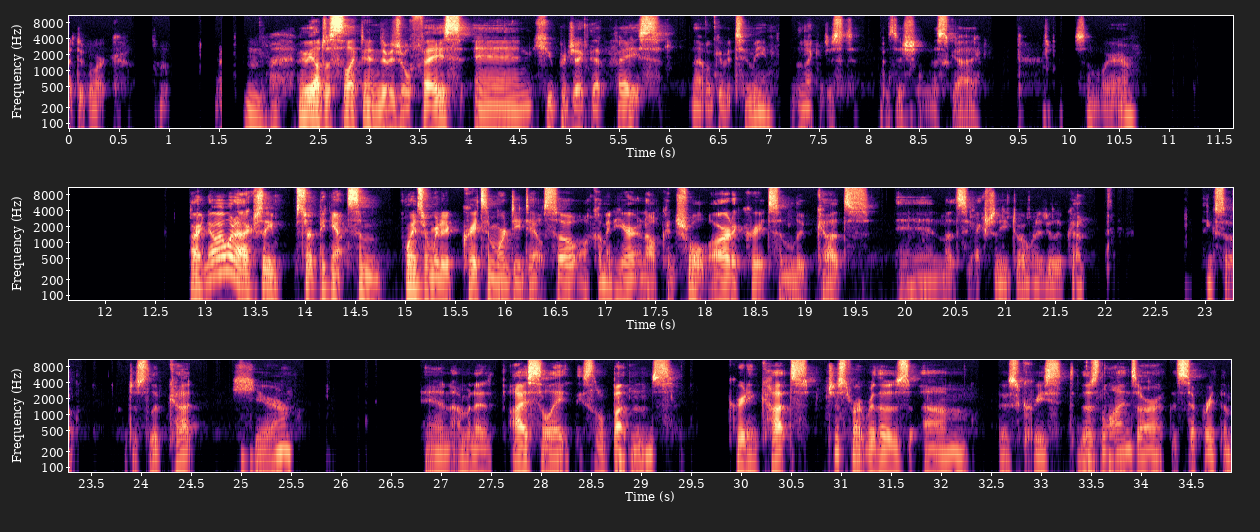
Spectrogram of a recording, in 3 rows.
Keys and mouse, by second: 1.1 u, 3.1 u, 5.0 shift+middle click, 5.7 s, 7.2 g, 8.6 shift+click, 9.5 g, 12.5 shift+middle click, 13.2 ctrl+middle click, 17.1 ctrl+r, 20.5 shift+click, 20.6 shift+middle click, 21.0 middle click, 22.5 ctrl+r, 28.9 ctrl+r, 29.6 ctrl+r, 30.6 ctrl+r, 33.5-34.9 shift+drag, 34.7 ctrl+r.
